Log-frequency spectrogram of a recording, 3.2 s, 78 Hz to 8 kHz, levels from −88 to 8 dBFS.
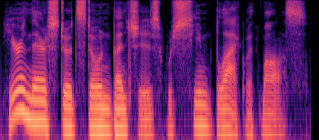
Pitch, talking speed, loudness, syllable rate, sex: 115 Hz, 205 wpm, -18 LUFS, 5.3 syllables/s, male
